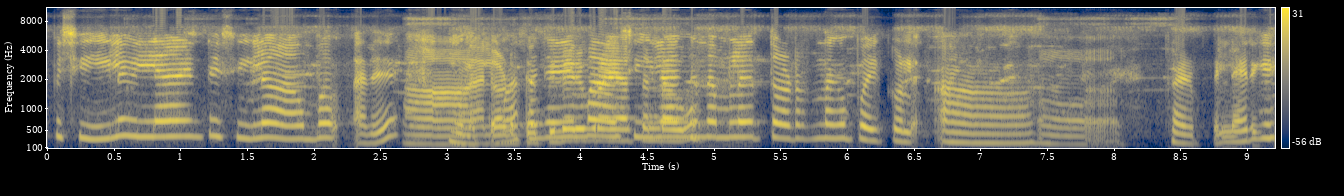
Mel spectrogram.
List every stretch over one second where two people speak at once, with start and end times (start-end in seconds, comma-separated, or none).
3.0-4.9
